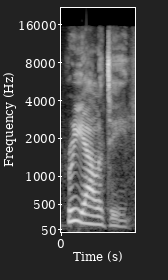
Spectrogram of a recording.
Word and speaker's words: reality: Reality, olha aí, consoante Y no final, palavra proparoxítona, o ditongo abre em A, para você ouvir a palavra de forma proparoxítona, reality.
